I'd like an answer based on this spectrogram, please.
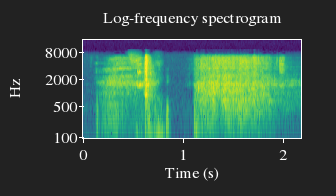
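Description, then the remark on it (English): A door opens and closes as the dog Harley goes in and out. There is a short rattling burst with a couple of sharp clicks, a brief pause, then a longer, steady scraping whoosh. No one speaks. “There's the door noise.”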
